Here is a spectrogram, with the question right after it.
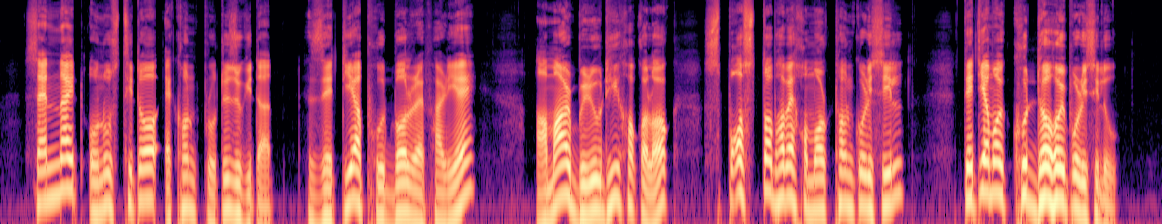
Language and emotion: Assamese, angry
